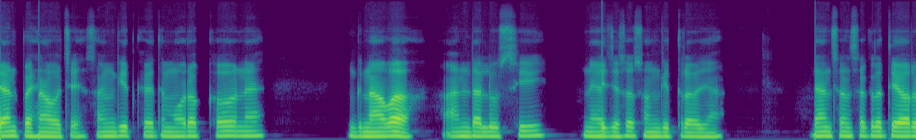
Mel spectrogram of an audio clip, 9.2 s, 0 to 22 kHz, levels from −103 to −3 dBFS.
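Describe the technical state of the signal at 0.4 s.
At 0.38 s the speech jumps forward. This is a case of compressed frames skipped. A block of the encoded audio never reached the output, either missing from the file or rejected by the decoder as damaged. Roughly a tenth of a second is lost. That fits a single dropped frame of 85.3 ms. The join is an abrupt break where the speech lurches ahead.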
